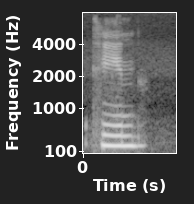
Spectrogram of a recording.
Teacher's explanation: is a T and then high tone double E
